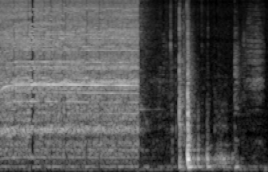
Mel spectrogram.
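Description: A heat tool blows hard on embossing powder on a craft project, a steady whirring hiss for about two seconds that cuts off abruptly, followed by a few faint clicks and rustles as the tool is set down.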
